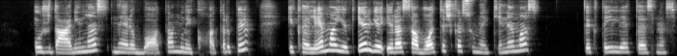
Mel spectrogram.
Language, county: Lithuanian, Vilnius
